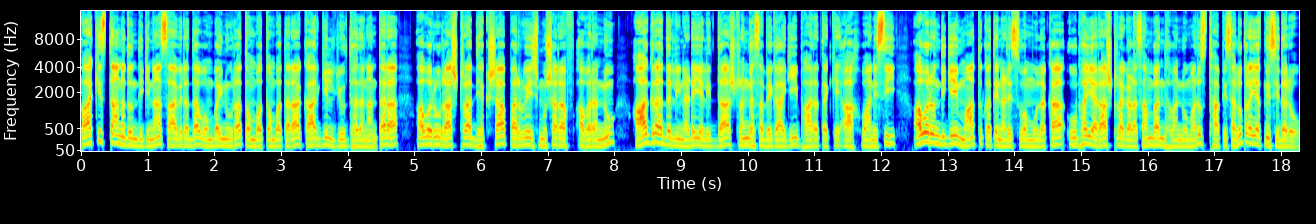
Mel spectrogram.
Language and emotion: Kannada, neutral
